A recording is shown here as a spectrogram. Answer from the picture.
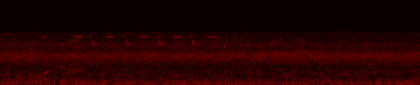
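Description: Small birds chirping, a quick series of short high notes and a few falling ones, faint over a steady low outdoor rumble.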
